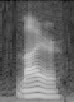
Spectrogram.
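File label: "lyre", English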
